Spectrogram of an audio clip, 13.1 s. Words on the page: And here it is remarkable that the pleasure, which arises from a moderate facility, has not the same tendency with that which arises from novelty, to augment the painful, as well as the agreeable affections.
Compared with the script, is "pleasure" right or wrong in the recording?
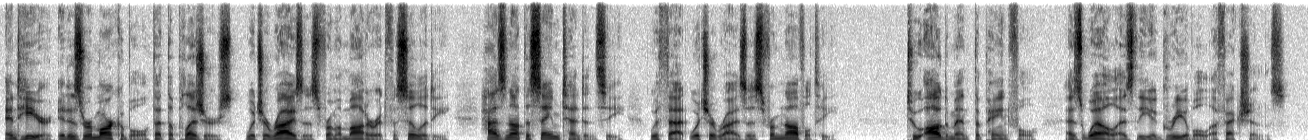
wrong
